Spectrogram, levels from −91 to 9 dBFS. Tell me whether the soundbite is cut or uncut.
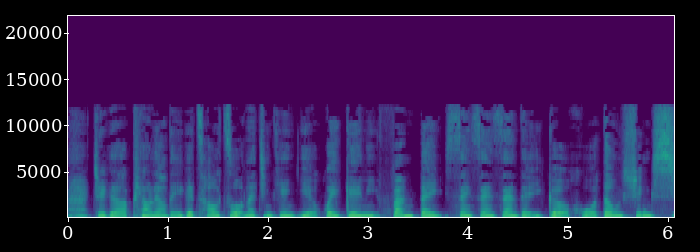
uncut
